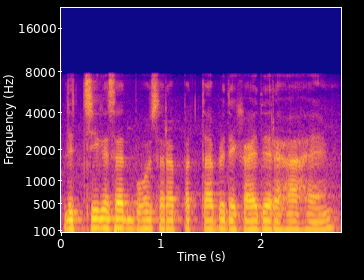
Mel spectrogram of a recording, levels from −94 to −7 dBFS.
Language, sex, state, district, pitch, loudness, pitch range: Hindi, male, Arunachal Pradesh, Papum Pare, 115 Hz, -16 LUFS, 115-120 Hz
